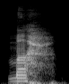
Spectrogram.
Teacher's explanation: Huruf ha yang sukun pastikan tidak ada unsur kita sempitkan tengah kerongkong. Kalau tidak dia jadi huruf ha pedas lah. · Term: ha simple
